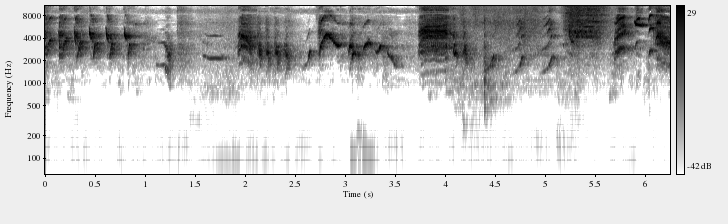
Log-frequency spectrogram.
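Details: Long-tailed shrike singing hard: chirpy phrases and a wavering whistle, broken by loud harsh noisy bursts, the whole sequence high-pitched and restless.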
